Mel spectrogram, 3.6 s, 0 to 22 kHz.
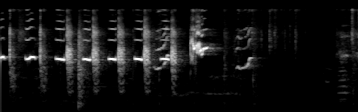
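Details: Javan myna lure song, played to make birds that have stopped singing sing fast and excitedly: quick run of sharp whistled notes near 2–3k with buzzy harmonics, about four a second, then a falling whistle and a soft trailing phrase.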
